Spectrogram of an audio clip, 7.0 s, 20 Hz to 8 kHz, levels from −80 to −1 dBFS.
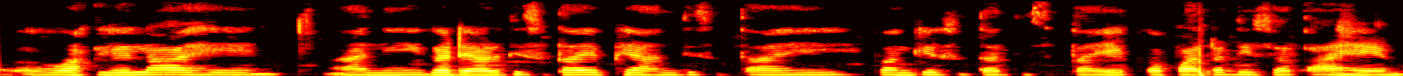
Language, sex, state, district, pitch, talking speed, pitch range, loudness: Marathi, female, Maharashtra, Dhule, 215 Hz, 135 wpm, 210-225 Hz, -19 LUFS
